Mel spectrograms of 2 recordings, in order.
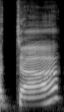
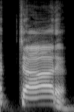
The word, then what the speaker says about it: चार: ऐसे नहीं पढ़ना आपको चर। अगर चर पढ़ दोगे तो दो अक्षर वाले शब्द का उच्चारण हो जाएगा। जबकि यहां पे आ की मात्रा लगी हुई है तो आ की मात्रा को खींच के पढ़ना है।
